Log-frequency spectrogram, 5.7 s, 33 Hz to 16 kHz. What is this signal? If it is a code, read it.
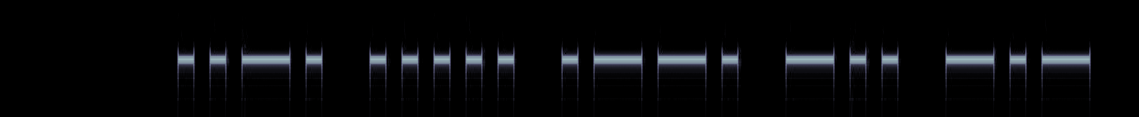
Morse code, heard as a keyed tone, about 15 wpm, 700 Hz. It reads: F5PDK
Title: DXCC-100 Call Signs - 5 Characters - Repeated 3x - 15wpm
